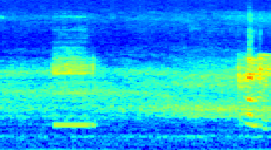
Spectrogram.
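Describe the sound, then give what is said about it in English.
Touch-tone keypad beep as a phone number is dialed to a political campaign hotline: one steady dual tone lasting under half a second, followed later by a brief brighter burst over low background hiss. “here's one I called the Trump War Room with some pretty damning information about the election day. This is a pretty legit call.”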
